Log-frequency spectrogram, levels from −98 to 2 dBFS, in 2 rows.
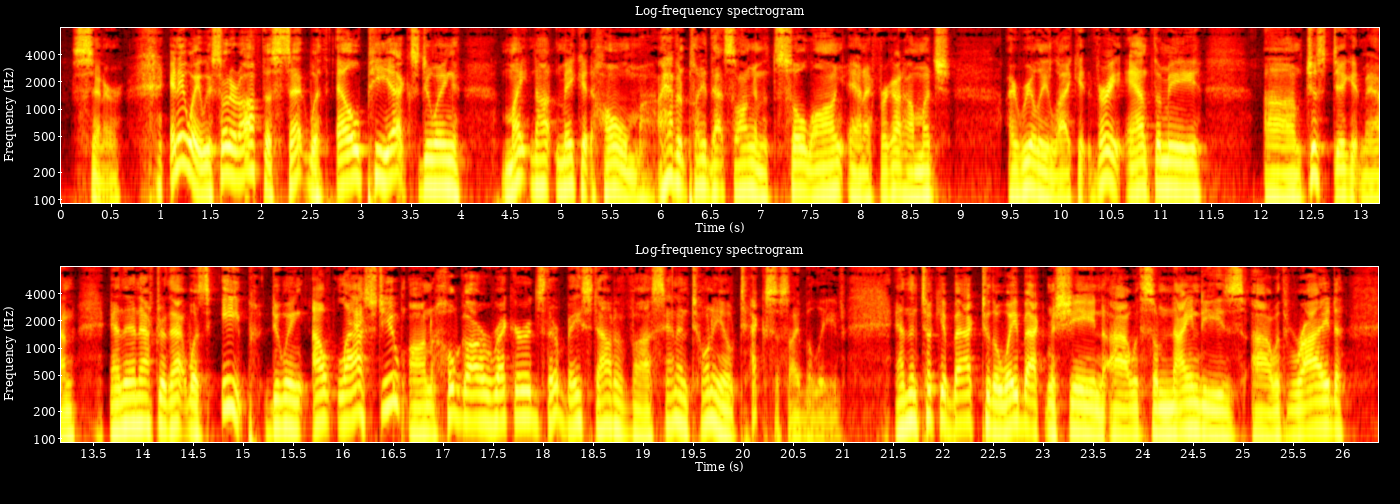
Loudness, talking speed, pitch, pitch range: -15 LUFS, 175 wpm, 120 Hz, 100-140 Hz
